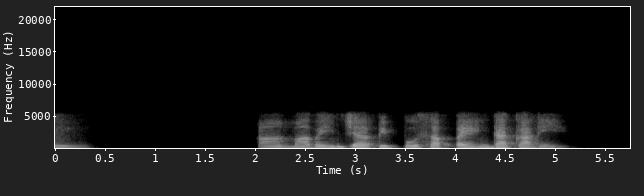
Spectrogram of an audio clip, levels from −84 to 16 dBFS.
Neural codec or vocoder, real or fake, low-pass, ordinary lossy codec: codec, 16 kHz, about 1 kbps, DyCAST, with the encoder's durations; fake; 5.4 kHz; Opus, 16 kbps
